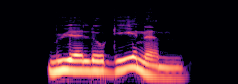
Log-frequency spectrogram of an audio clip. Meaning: strong dative masculine/neuter singular of myelogen
- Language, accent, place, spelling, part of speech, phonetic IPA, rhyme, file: German, Germany, Berlin, myelogenem, adjective, [myeloˈɡeːnəm], -eːnəm, De-myelogenem.ogg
